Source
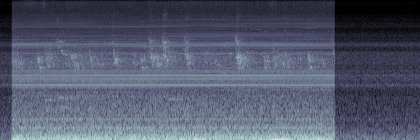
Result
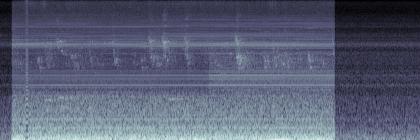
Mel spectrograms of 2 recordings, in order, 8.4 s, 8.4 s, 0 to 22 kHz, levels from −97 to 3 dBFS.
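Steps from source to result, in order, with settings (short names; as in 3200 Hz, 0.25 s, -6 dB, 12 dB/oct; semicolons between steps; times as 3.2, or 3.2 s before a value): band shelf 2800 Hz -15.5 dB, from 4.17 s -8.5 dB; stuck buffer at 0.51, samples 256, times 8; gain +6 dB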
